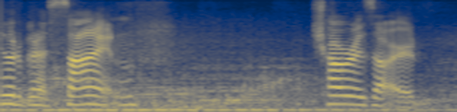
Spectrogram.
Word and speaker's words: Charizard: It's Charizard. I've been calling him Chartazard. Like that with a T.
